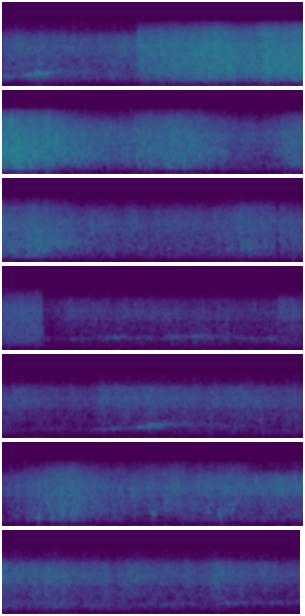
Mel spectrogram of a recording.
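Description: Surf washing ashore in swells that rise and fade every few seconds, the biggest early on, heard on an old film soundtrack.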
